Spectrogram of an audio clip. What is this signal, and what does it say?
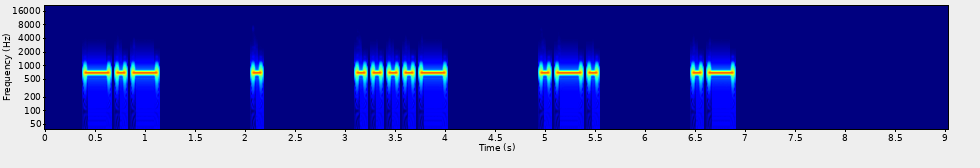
Morse code, heard as a keyed tone, about 15 wpm, spaced as for 7 wpm, 700 Hz. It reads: KE4RA
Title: USA Call Signs - 4x Character Spacing - 15wpm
